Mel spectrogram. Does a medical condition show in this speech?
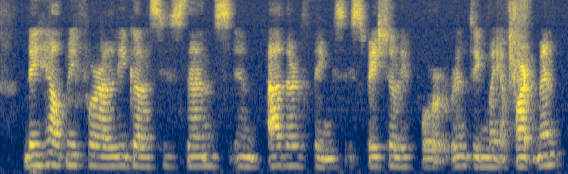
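No.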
